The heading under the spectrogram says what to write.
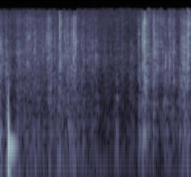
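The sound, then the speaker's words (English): A bag of sea salt potato chips crinkles as it is pulled open, irregular bright rustling bursts after one sharp thump at the start, with no one talking. “I'm going to put my mic down and open the bag.”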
